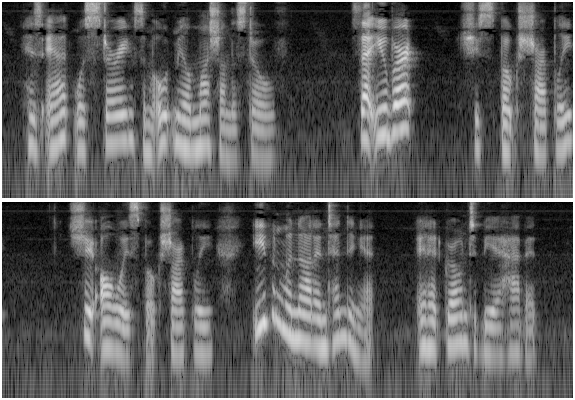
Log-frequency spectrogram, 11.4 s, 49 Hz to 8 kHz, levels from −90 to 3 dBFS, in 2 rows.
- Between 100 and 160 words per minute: No, average, 175 wpm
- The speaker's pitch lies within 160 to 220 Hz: Yes, medium, 185 Hz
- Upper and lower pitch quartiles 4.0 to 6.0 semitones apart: Yes, average, 5.2 semitones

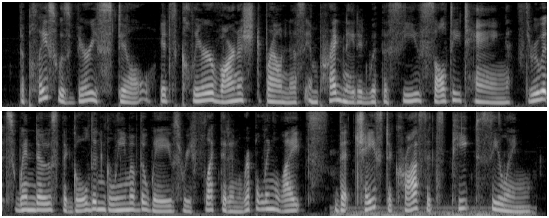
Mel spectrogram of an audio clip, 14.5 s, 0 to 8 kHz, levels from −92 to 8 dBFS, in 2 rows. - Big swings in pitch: No, average, 4.1 semitones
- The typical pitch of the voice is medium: Yes, medium, 175 Hz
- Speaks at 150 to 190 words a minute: No, average, 140 wpm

